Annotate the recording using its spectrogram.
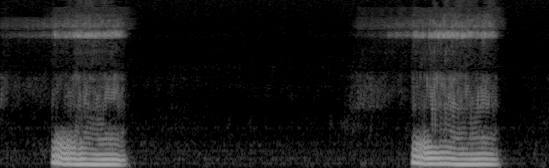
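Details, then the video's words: Bear, a dog, snoring: two low, rumbling breaths with strong harmonics, each lasting under a second and spaced about three and a half seconds apart, in a quiet indoor setting. "More angel Bear Snoring"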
